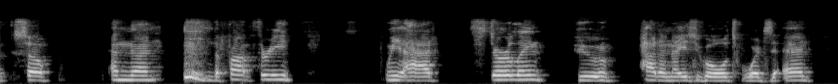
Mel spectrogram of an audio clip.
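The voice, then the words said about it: Strained, rough voice. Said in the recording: “sorry about my voice. It's like kind of messed up.”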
